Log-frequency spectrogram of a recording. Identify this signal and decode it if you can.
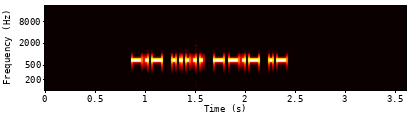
Morse code, heard as a keyed tone, about 36 wpm, 690 Hz. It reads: K5QA
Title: USA Call Signs - 4 Characters - 2x Character Spacing - 35wpm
